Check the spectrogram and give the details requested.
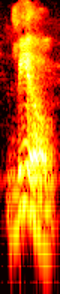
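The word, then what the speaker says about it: beetle: وبعد كده عندنا بيدل. بيدل اللي هي ايه؟ المخنفسات. طيب يبقى عرفنا كده ان حرف ال اي او اي كلمه بتنتهي ب ال اي، ها، بعمل ايه؟ بضم اللي قبل الايه؟ ال. طيب في عندنا كلمات تانية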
